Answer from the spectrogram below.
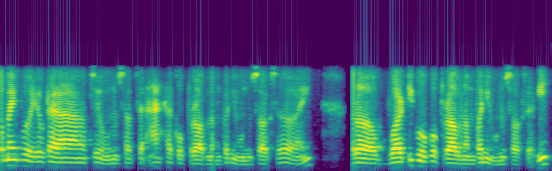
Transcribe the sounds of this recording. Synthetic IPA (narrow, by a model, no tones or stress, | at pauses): t̪ʌpaĩkoewʈat͡sʌĩɦunusʌk̚t͡sʰʌ̰ʔã̰kʰakoprablʌmpʌniɦunusʌkt͡sʰʌɦʌj̃ | rʌbʌrɖikokoprablʌmpʌniɦunusʌk̚t͡sʰʌki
